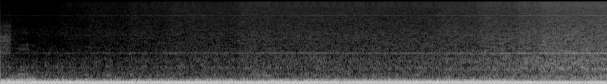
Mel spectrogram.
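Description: The engine of a Cessna Skyhawk small plane taxiing to the runway drones steadily at close range, a loud continuous low rumble with a broad hiss of cabin noise layered on top.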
